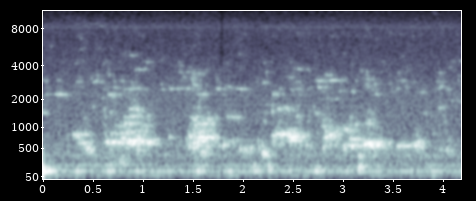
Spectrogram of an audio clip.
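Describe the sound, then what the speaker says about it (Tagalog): A bird coos in soft, low repeated calls, several rounded hoots in a steady rhythm, fairly faint against quiet background. "Ibon."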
